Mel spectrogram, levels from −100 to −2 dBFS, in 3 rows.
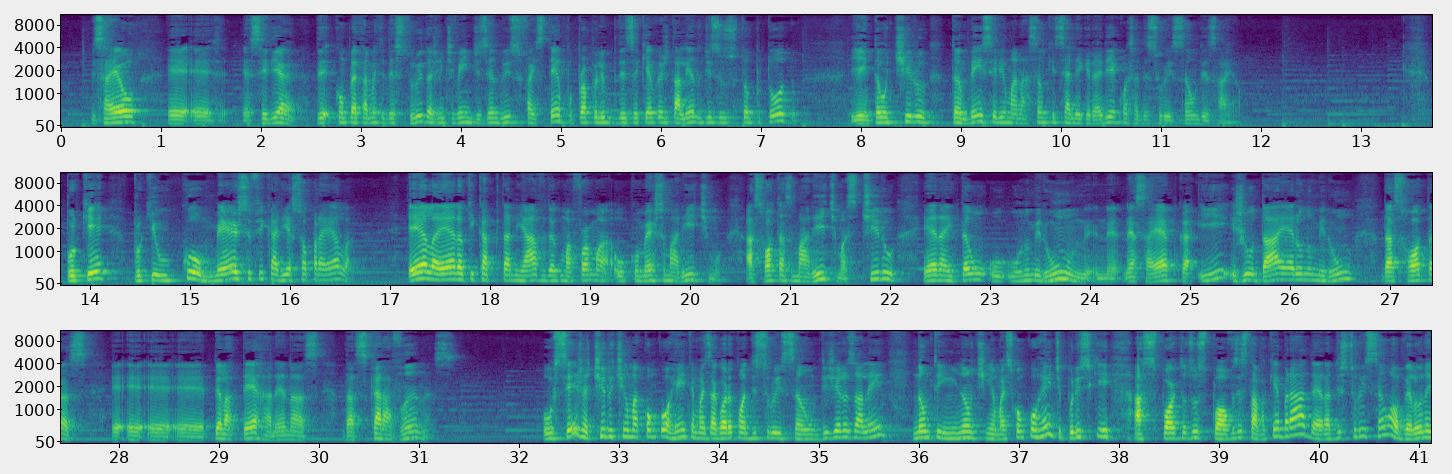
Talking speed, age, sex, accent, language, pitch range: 180 wpm, 40-59, male, Brazilian, Portuguese, 130-180 Hz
